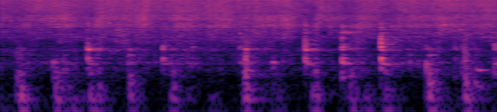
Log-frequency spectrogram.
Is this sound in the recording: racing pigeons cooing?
no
